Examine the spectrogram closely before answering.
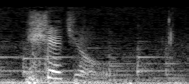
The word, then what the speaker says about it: schedule: Do you pronounce it like schedule? No way. It will be schedule.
